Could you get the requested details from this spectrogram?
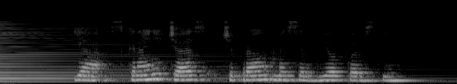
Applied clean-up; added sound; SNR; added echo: none; Keyboard (musical); 13 dB; reverberation time 0.5 s.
